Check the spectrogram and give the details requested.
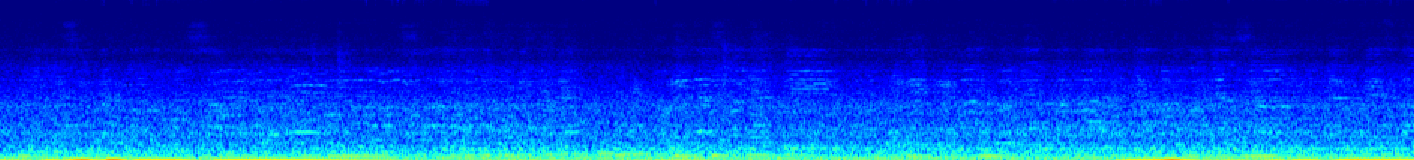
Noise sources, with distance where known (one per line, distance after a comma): music from a fixed source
